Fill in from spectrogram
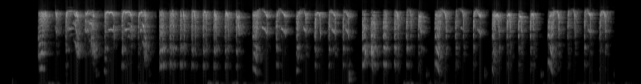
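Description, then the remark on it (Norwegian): A fox-call whistle, with the lips smacked into it to amplify the sound, blown in rapid, shrill squeaking bursts that mimic an angry, disturbed rodent in the grass; the chattering squeals run almost nonstop for about eight seconds, loud, with no talking. “Og hvis du smatter i den fløyta her, så får du forsterker du den lyden litt, grann.”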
